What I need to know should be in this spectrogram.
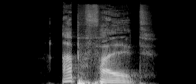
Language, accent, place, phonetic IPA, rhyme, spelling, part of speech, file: German, Germany, Berlin, [ˈapˌfalt], -apfalt, abfallt, verb, De-abfallt.ogg
- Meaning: second-person plural dependent present of abfallen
